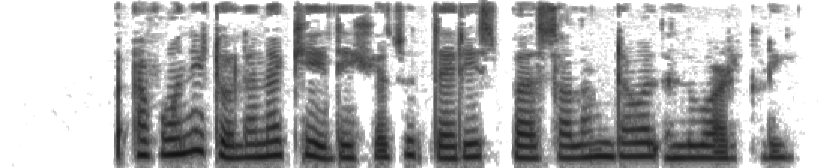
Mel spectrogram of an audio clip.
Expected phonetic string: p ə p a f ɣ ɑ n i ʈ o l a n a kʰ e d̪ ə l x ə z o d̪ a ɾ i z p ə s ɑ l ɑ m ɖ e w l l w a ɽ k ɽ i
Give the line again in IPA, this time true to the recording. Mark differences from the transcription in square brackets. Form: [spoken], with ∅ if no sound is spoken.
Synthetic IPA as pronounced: p ə [ʔ] a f ɣ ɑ n i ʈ o l a n a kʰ e d̪ ə [∅] x ə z o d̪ a ɾ i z p ə s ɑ l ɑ m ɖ [a] w l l w a ɽ k ɽ i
